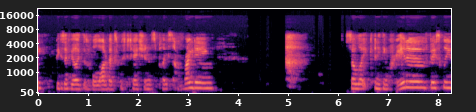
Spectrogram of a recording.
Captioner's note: sigh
